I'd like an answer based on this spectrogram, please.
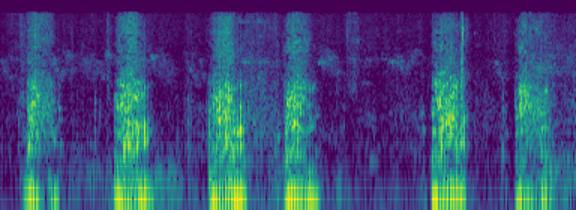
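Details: Deep guttural grunts from a lion, six booming pulses roughly one second apart, each short and rasping, over quiet background.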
